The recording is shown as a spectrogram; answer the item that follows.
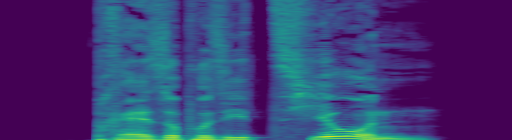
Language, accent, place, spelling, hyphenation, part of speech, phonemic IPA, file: German, Germany, Berlin, Präsupposition, Prä‧sup‧po‧si‧ti‧on, noun, /pʁɛzʊpoziˈt͡si̯oːn/, De-Präsupposition.ogg
- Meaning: presupposition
